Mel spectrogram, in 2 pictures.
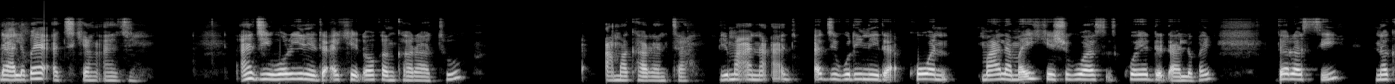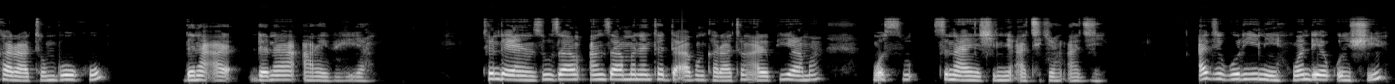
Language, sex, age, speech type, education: Hausa, female, 15-29, spontaneous, tertiary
